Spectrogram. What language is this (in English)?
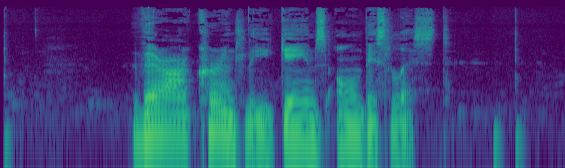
English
